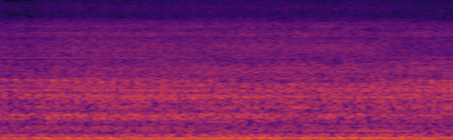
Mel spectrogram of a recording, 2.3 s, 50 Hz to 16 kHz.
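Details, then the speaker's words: 1990 Ford Mustang GT 5.0 5-speed, warm at 194 degrees, after mechanical-to-electric (Volvo) fan conversion: steady low V8 idle, even and smooth with no misses or knocks, electric fan running. "You can tell the fan is on right now. We've got 194 degrees."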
